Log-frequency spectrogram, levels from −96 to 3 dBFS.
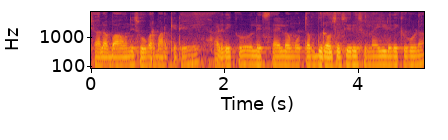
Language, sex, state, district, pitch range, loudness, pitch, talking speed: Telugu, male, Andhra Pradesh, Visakhapatnam, 105-110 Hz, -19 LUFS, 105 Hz, 95 wpm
